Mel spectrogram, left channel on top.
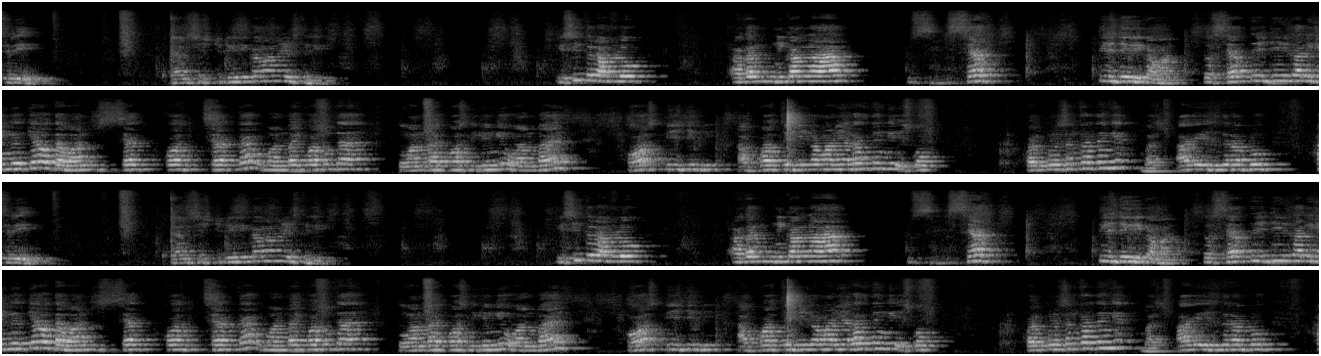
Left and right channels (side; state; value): both; normal; correlation 0.52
